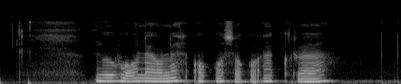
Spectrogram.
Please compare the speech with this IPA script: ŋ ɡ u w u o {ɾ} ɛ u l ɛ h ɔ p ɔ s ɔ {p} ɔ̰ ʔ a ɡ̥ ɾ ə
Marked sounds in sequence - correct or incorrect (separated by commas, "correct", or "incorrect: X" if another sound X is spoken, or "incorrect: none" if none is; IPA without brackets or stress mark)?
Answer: incorrect: l, incorrect: k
